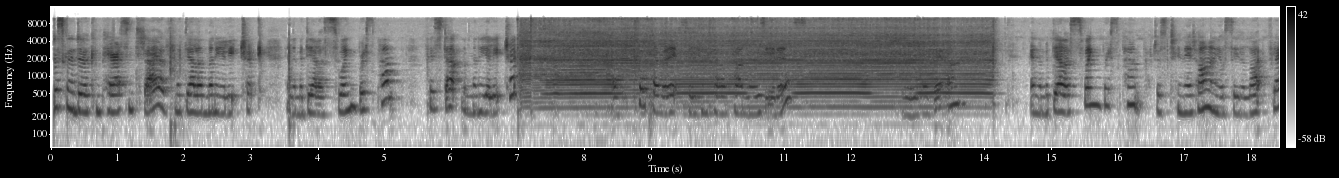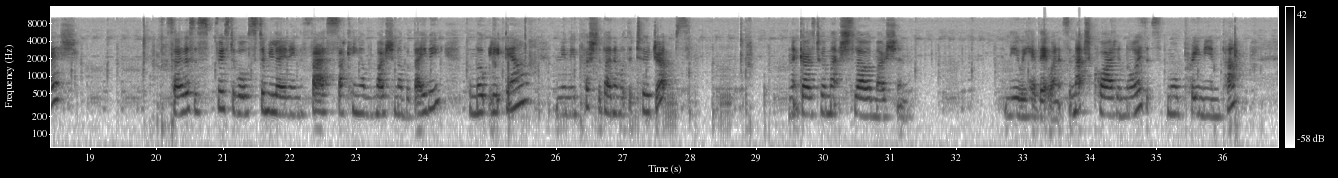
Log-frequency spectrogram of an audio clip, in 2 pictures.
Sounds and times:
Speech: 0:00.0 - 0:07.0, 0:08.4 - 0:11.3, 0:14.7 - 0:18.8, 0:20.2 - 0:28.0, 0:29.5 - 0:31.4, 0:32.7 - 0:36.3.

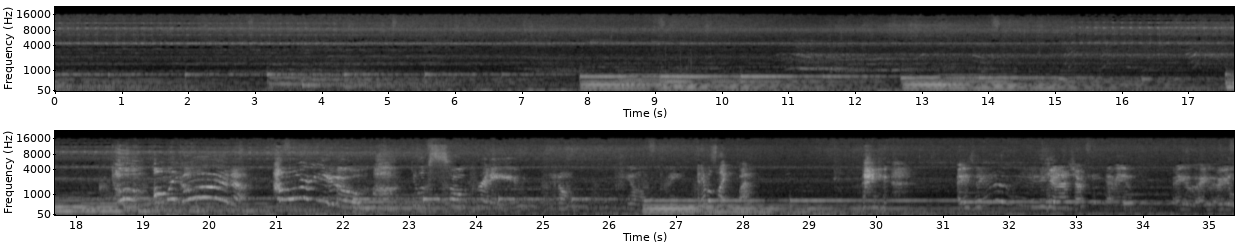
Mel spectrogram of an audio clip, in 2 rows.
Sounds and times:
Ambient music: 0:00.0 - 0:35.3.

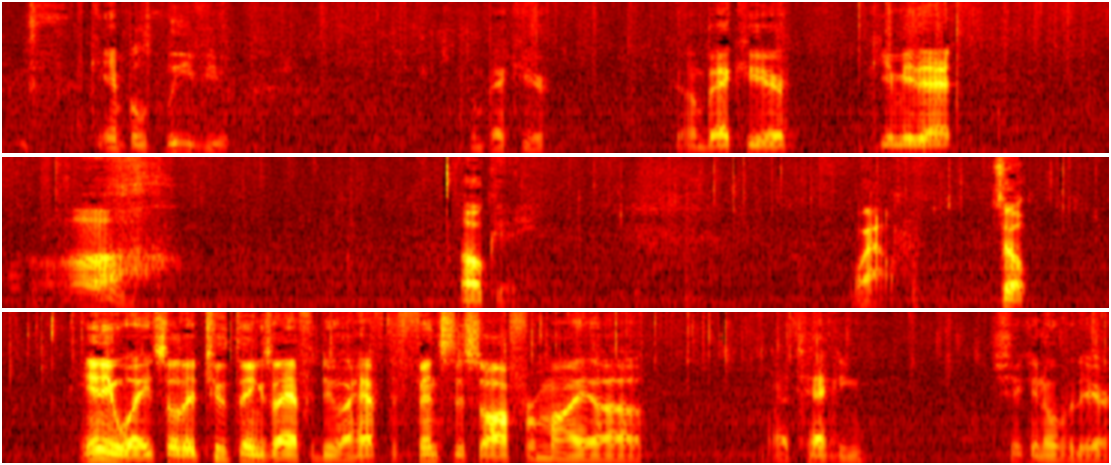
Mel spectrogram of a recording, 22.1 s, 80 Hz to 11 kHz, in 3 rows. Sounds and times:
Speech: 0:00.6 - 0:01.6, 0:03.1 - 0:03.7, 0:04.5 - 0:06.4, 0:10.4 - 0:11.0, 0:15.3 - 0:19.0, 0:19.9 - 0:20.5, 0:21.4 - 0:22.1.

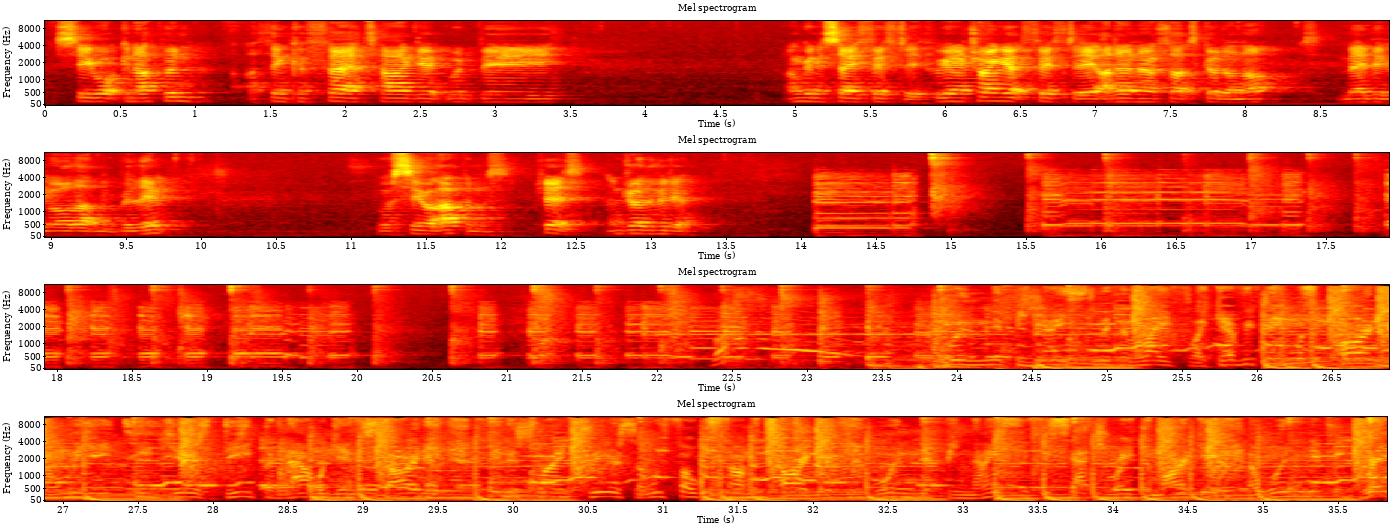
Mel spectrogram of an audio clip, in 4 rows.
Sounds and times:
Speech: 0:00.1 - 0:03.5, 0:05.0 - 0:09.9, 0:11.2 - 0:13.4.

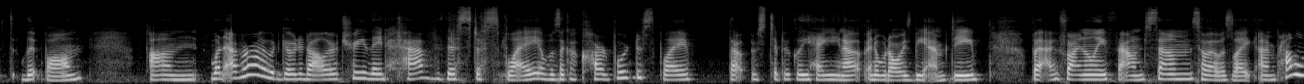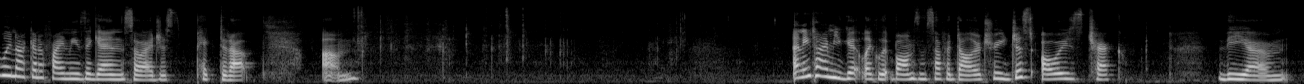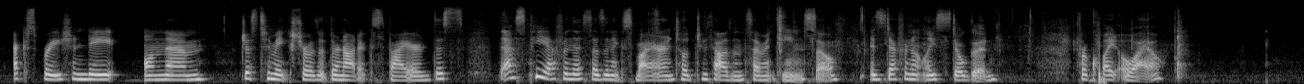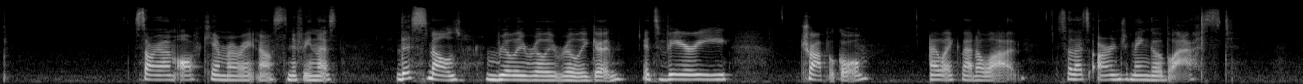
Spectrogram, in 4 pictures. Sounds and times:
Speech: 0:00.0 - 0:00.9, 0:01.5 - 0:15.6, 0:16.2 - 0:16.7, 0:21.0 - 0:24.3, 0:25.2 - 0:36.1, 0:36.8 - 0:37.8, 0:40.4 - 0:42.5, 0:43.1 - 0:46.4, 0:47.1 - 0:51.5.

